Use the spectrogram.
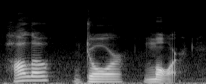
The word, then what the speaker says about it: Holodomor: Here it is, Holodomor. These three words, combine them and you get the pronunciation of Holodomor, which translated from Ukrainian to English simply means famine.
